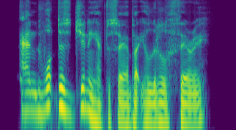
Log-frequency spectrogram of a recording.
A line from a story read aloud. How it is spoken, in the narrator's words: Hermione sighed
